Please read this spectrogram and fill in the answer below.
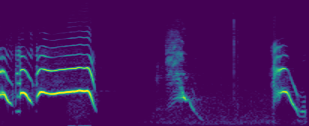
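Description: High-pitched falsetto hoots called out to other people. First two short falling whoops and a long held call that cuts off abruptly, then after a gap two more falling calls.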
